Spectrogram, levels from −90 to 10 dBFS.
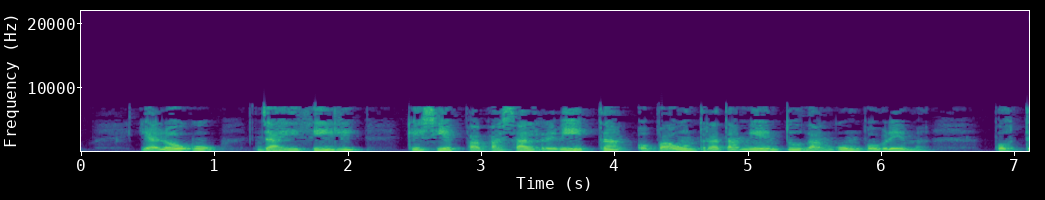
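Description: Throughout the speech, the signal has likely passed through AAC compression at a low bitrate, which fits roughly 24 kbps AAC-LC. With so few bits per frame, the encoder drops everything above 7 kHz and quantises the remaining bands coarsely. The audio therefore sounds dull and lacks air, with sibilants thinned and fizzy and sustained sounds carrying an audible warbling, smeared texture from start to finish.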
